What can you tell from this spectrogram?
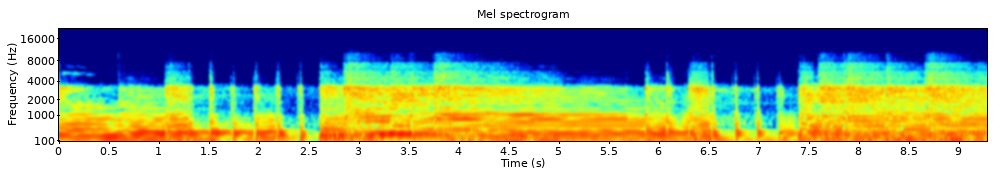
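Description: Electric guitar played through a Roland Micro Cube practice amp, chords and notes ringing with a distorted tone from an effects pedal. The playing breaks off briefly a couple of times between phrases.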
